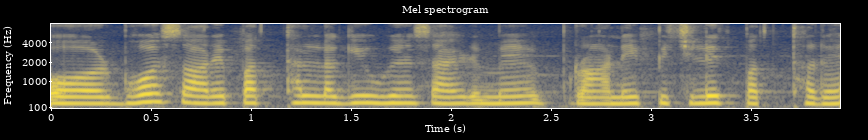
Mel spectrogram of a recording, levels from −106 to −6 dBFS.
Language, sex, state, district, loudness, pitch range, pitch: Hindi, female, Himachal Pradesh, Shimla, -17 LUFS, 225-245 Hz, 235 Hz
